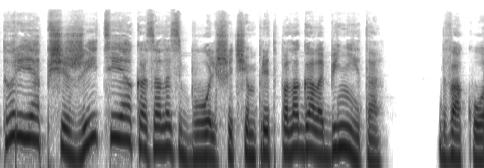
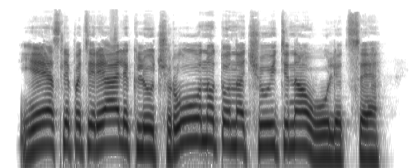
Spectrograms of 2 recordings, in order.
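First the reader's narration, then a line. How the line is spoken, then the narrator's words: Man grumbling. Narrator (Russian): проворчал мужчина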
